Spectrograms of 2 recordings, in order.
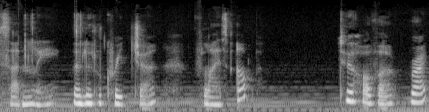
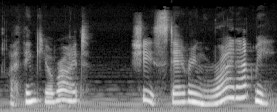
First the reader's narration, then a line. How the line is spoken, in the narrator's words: with a giggle, the little fairy says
